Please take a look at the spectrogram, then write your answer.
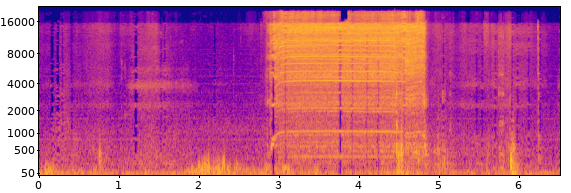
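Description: An electric drill bores a hole in a car's console box for cigarette-lighter socket wiring, a loud high-pitched whine lasting about two seconds between quieter handling noises and rustling.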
